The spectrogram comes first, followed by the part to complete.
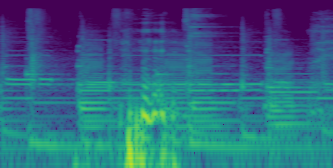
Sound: laughs

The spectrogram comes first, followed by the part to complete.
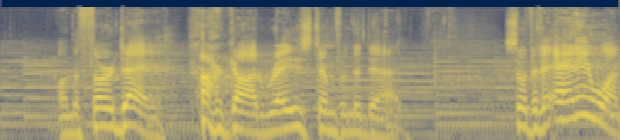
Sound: laughs

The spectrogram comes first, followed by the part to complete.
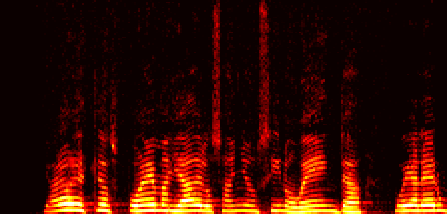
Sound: speaking in Spanish

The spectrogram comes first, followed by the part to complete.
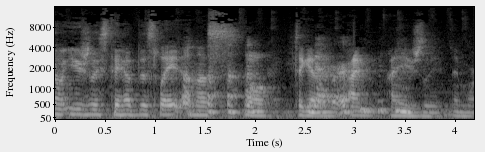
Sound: laughs

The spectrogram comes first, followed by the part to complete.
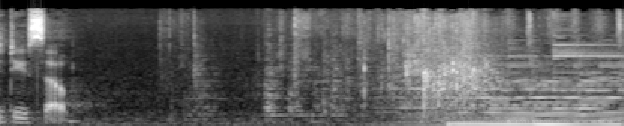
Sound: audience applause

